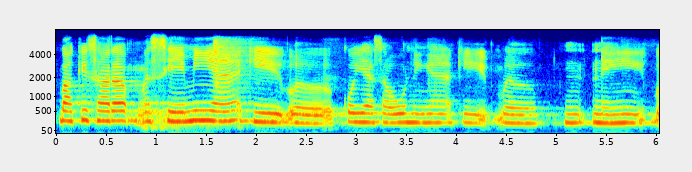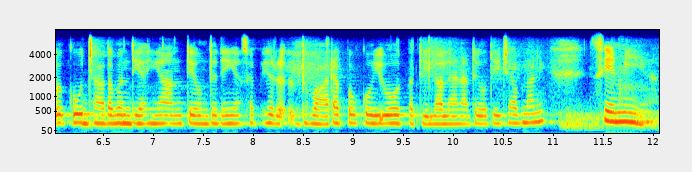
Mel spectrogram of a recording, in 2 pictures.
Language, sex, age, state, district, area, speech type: Dogri, female, 18-30, Jammu and Kashmir, Reasi, rural, spontaneous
